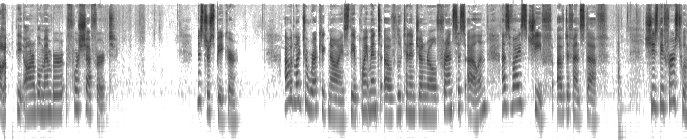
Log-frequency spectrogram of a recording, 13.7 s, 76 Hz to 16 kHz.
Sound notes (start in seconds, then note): 6.4 speaking French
